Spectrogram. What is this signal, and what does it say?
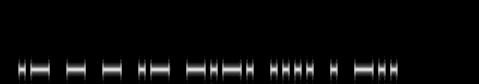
Morse code, heard as a keyed tone, about 20 wpm, 700 Hz. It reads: ATTACHED
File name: CW / jodorowsky / 82 commandments 20-20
